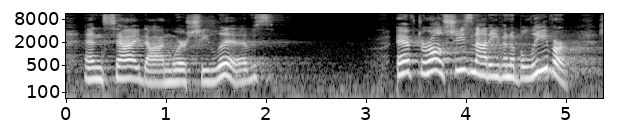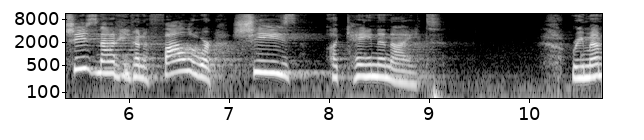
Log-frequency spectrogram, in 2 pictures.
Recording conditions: large echoing room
